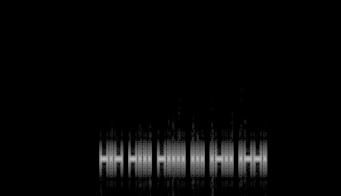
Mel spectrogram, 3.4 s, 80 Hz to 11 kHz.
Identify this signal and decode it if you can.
Morse code, heard as a keyed tone, about 52 wpm, 700 Hz. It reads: KB6SLP
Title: USA Call Signs - 6 Characters - 50wpm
